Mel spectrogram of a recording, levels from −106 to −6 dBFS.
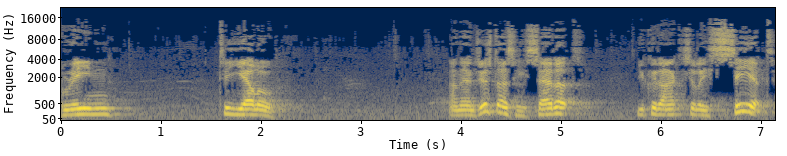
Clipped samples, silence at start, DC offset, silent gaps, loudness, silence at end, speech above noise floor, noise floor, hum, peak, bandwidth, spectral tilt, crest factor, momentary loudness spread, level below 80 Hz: under 0.1%; 0 s; under 0.1%; none; -17 LUFS; 0 s; 32 dB; -49 dBFS; none; 0 dBFS; 15.5 kHz; -4 dB/octave; 18 dB; 15 LU; -56 dBFS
